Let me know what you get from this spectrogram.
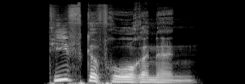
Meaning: inflection of tiefgefroren: 1. strong genitive masculine/neuter singular 2. weak/mixed genitive/dative all-gender singular 3. strong/weak/mixed accusative masculine singular 4. strong dative plural
- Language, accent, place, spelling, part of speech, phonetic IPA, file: German, Germany, Berlin, tiefgefrorenen, adjective, [ˈtiːfɡəˌfʁoːʁənən], De-tiefgefrorenen.ogg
